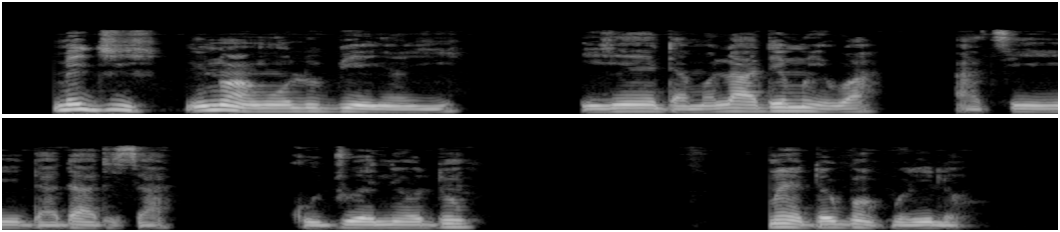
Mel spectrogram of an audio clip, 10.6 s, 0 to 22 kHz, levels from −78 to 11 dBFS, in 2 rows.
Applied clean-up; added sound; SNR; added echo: none; none; none; none.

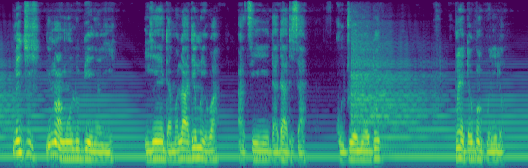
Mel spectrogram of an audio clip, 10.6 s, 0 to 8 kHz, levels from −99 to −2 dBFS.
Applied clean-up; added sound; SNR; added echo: none; Guitar; 13 dB; reverberation time 0.2 s.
